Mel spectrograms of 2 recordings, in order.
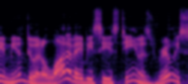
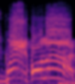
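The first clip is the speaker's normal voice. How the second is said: put-on panicked scream, higher and louder; 12 semitones higher, 7 dB louder than usual. Joking about the emergency exit ability: imitating Calista screaming. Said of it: "Calista just screams".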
